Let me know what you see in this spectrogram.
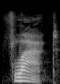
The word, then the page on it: flat: American English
